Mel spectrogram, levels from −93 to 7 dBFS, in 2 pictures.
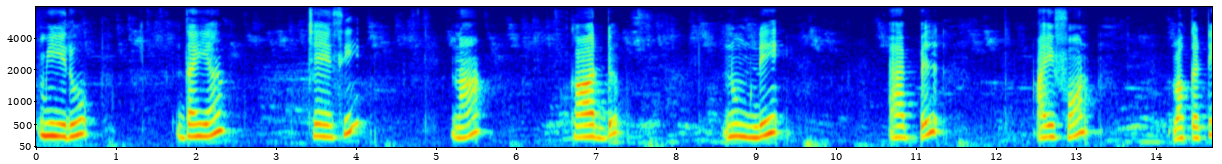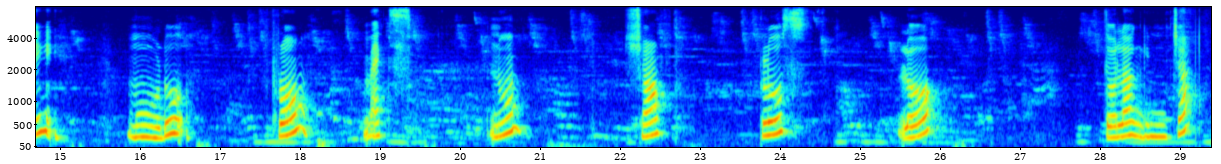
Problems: background sounds at intervals, background conversations at intervals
